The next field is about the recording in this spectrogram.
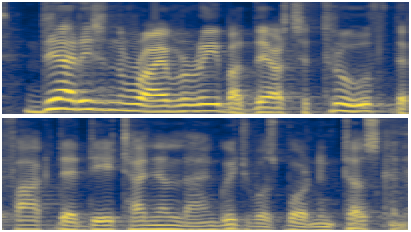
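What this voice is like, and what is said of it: Italian Tuscan accent. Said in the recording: “I've got a very Italian way to say that ... I have an accent from centrally, from Florence and from Tuscany”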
